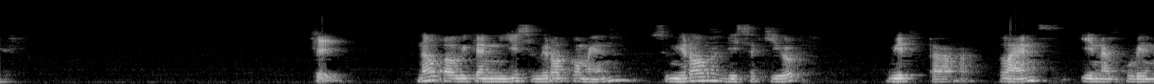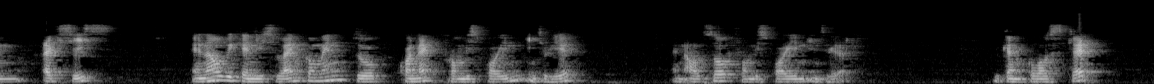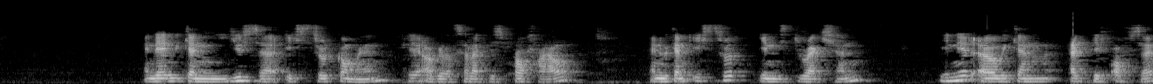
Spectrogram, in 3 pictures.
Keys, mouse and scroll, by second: 2.7 click, 3.8-5.3 scroll up 1, 5.3 click, 25.1 middle click, 26.8 click, 32.0 right click.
